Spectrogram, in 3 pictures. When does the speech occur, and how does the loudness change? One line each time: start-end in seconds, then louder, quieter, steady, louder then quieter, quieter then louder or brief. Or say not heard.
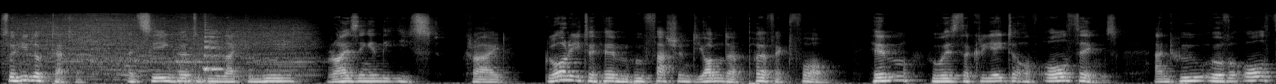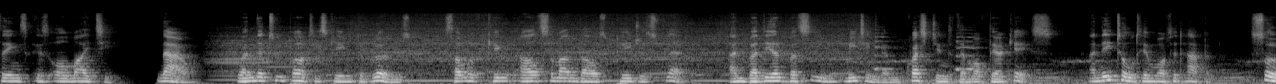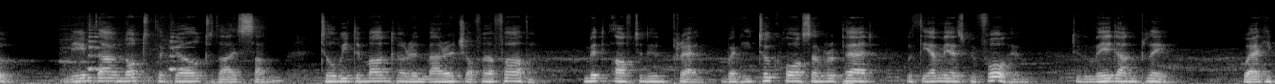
0.0-38.2 steady.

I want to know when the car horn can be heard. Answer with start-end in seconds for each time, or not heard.
1.8-2.2, 21.3-23.0, 26.1-27.4.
